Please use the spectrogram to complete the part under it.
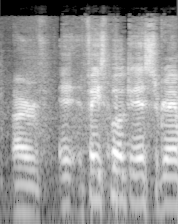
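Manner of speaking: stuttering. Reading out where the social media tags are, stuttering. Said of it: "Why am I stuttering so bad?".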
